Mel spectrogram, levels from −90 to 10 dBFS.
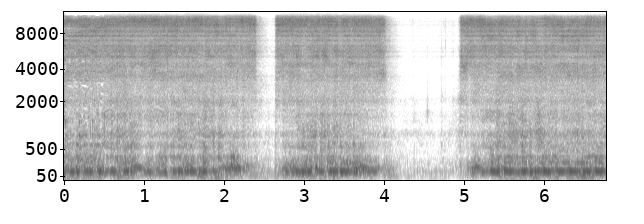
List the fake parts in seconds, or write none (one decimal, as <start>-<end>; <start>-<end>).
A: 0.5-6.8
